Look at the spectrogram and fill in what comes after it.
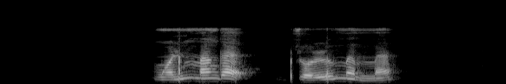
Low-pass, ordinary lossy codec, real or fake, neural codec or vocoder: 5.4 kHz; Opus, 32 kbps; real; none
